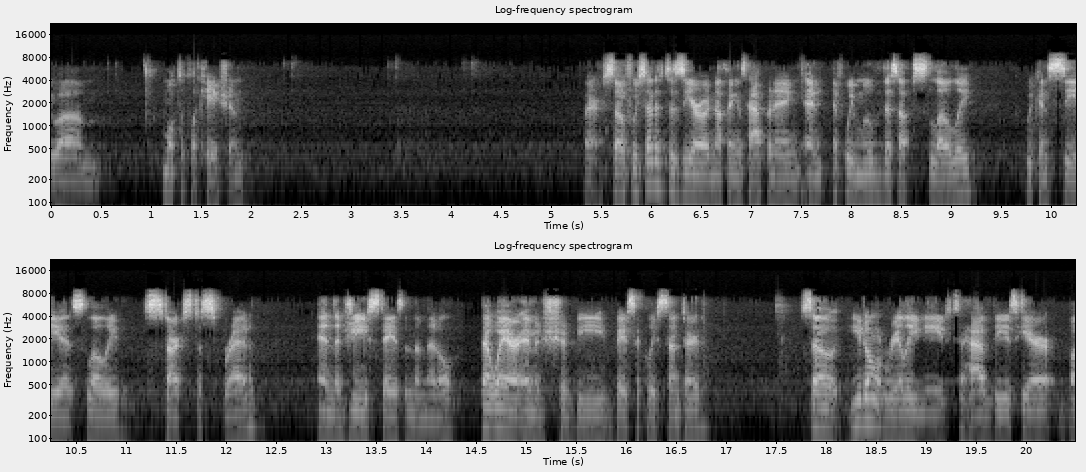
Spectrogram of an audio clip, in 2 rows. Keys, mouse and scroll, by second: 1.4 click, 3.3 click, 5.3 middle click, 7.6 shift+click, 17.1 middle click, 20.1 shift+click.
